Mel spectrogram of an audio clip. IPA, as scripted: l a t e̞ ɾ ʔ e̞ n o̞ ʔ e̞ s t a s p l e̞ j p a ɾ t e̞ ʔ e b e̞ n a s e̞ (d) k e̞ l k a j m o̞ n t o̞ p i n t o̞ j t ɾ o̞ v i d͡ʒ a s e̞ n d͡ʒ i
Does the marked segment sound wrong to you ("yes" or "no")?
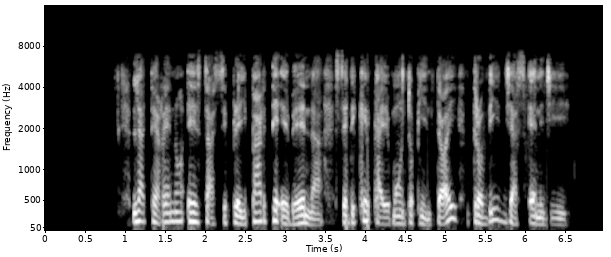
no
